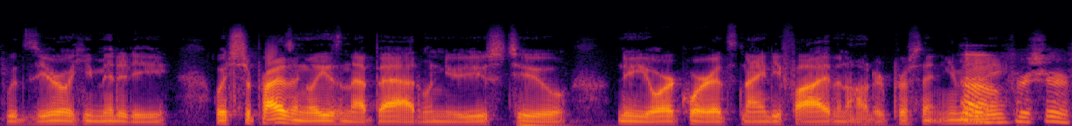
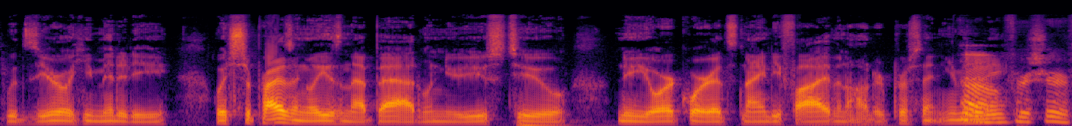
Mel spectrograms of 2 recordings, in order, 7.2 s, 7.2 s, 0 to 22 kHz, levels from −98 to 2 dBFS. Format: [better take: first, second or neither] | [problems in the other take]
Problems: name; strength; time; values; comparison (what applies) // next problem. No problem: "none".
second | muffled; slightly; fading above 4 kHz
